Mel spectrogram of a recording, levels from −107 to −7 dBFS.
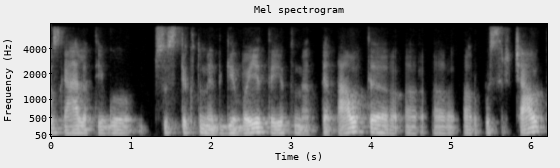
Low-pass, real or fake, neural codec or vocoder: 7.2 kHz; real; none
